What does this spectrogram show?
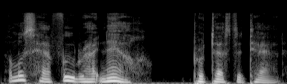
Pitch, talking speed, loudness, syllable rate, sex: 125 Hz, 165 wpm, -18 LUFS, 4.8 syllables/s, male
